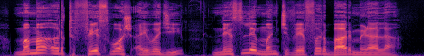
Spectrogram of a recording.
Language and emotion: Marathi, neutral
